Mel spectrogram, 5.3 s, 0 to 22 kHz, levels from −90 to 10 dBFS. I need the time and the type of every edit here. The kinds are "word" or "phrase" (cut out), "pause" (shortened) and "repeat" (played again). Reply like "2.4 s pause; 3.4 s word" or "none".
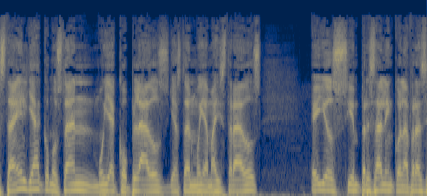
none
